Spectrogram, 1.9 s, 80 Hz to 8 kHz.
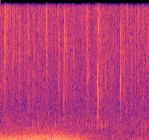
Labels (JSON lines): {"label": "biophony, growl", "recorder": "SoundTrap 500"}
